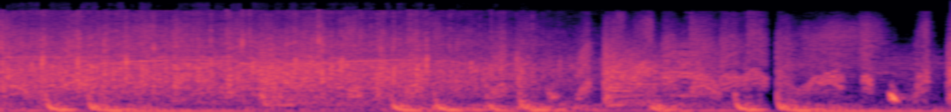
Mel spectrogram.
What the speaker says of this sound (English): the Wild Hut suits are giving a standing ovation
